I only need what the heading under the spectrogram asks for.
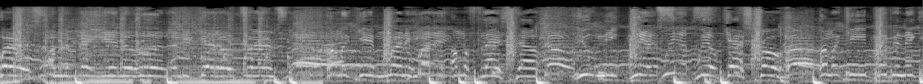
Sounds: Music

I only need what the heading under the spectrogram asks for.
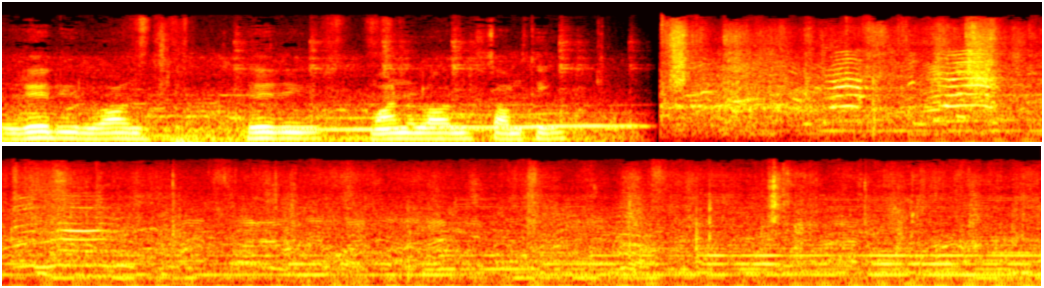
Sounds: outside, urban or man-made, Speech, Music

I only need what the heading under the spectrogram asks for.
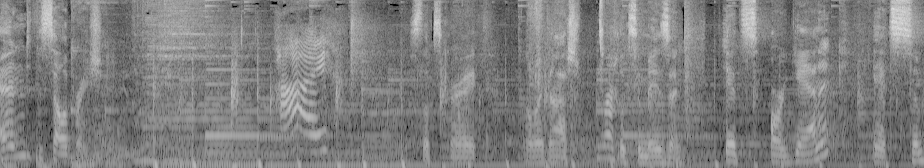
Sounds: Speech, Music

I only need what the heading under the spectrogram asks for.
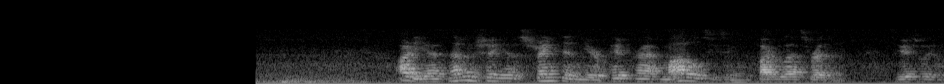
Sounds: Speech

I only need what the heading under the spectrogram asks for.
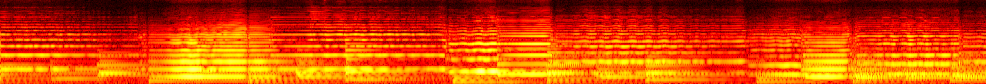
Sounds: Musical instrument, Violin, Music

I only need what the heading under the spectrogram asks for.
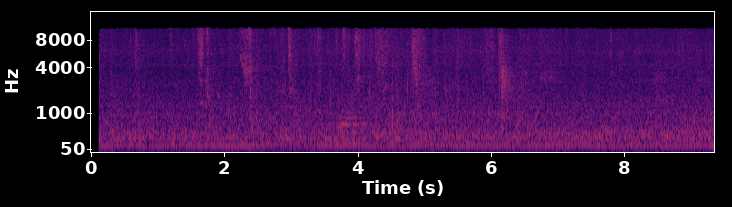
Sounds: Animal

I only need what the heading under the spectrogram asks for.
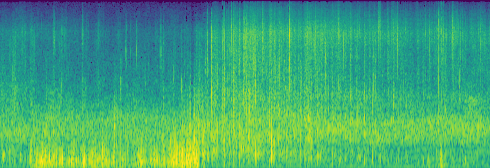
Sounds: horse neighing

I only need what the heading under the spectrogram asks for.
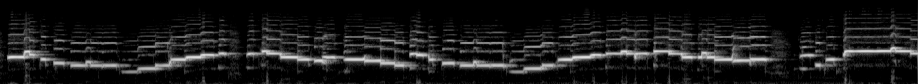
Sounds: Music

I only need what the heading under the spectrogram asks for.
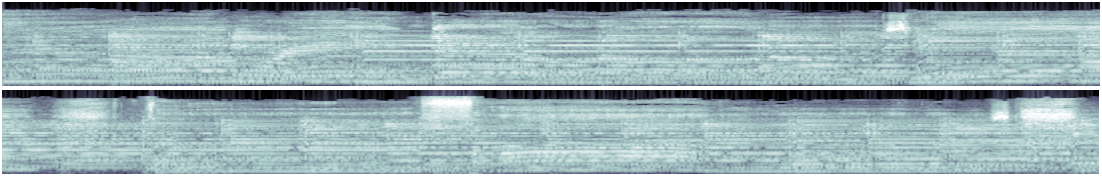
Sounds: Music

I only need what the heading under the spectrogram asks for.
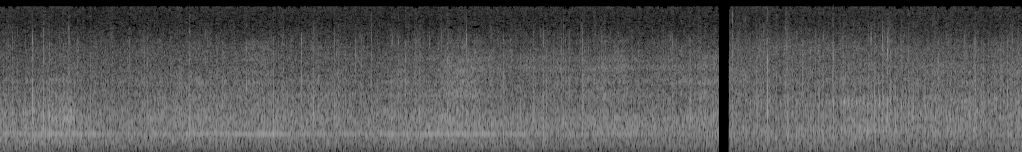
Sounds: Rain on surface

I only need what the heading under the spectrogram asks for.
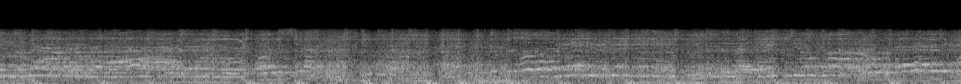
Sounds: Music, Female singing

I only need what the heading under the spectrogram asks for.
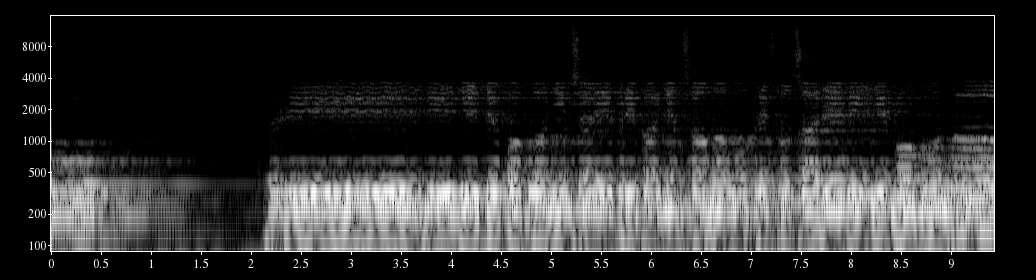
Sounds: Music, Mantra

